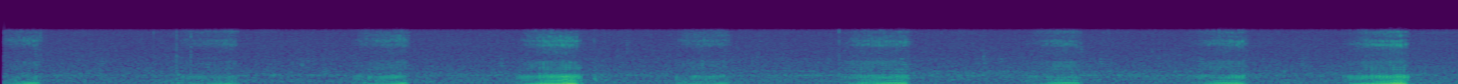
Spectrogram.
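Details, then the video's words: English Mastiff puppy asleep and snoring, worn out after training indoors; soft rasping low snores about every one and a half to two seconds, some louder than others, over a steady faint background hiss. "Funny Snoring Mastiff Puppy"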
